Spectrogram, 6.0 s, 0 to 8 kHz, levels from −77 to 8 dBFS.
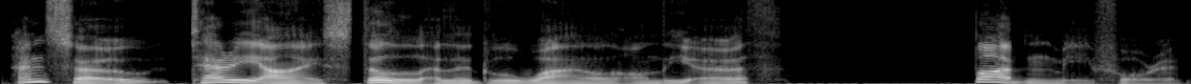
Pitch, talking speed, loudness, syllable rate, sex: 145 Hz, 140 wpm, -18 LUFS, 4.0 syllables/s, male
